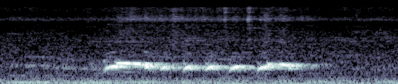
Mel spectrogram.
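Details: A zebra dove (perkutut, "Crossing" type, said to have a deep, loud voice) gives one soft, mellow cooing phrase of about a second, a slightly wavering, trilled coo at steady mid pitch, over a faint low hum.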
